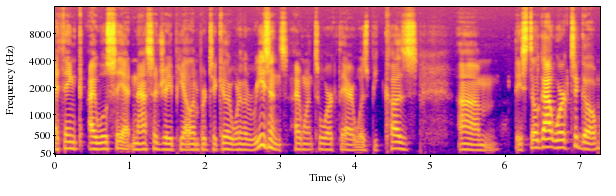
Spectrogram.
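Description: With a Spanish accent, a man talks fairly quickly at a fairly high pitch with ordinary variation, the sound dry and close with no echo on a very clean recording with a silent background. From Puerto Rico. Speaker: space engineer. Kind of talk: casual interview chat. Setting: studio.

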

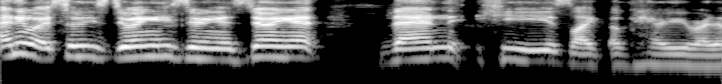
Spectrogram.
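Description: With an American accent, a man speaks in a bright, sharp tone and lively intonation, recorded very cleanly against a silent background with a dry, close sound and no echo. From US Northeast, Philadelphia. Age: 20s. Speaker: drag performer. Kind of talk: casual chat.

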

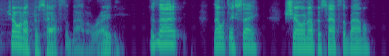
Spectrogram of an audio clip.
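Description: With an American accent, a man speaks at a fairly high pitch, somewhat breathy and with lively intonation, at a moderate pace. Long pauses come often, and the sound is dry and close with no echo. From New Jersey. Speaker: radio call-in show host. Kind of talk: call-in comedy show. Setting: studio.

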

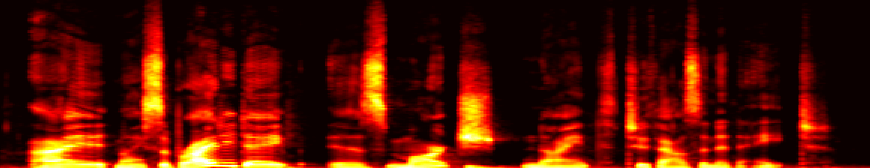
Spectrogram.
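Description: A woman with a Texan accent speaks at a very slow pace and medium pitch, with lively intonation and hardly any pauses. The recording is very clean with a silent background. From Texas. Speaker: podcast editor in recovery. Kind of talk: interview.

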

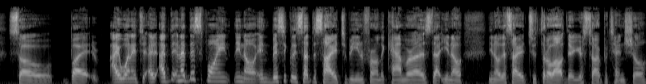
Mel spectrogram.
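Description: Heard in a very clean recording with a silent background, a man with a Puerto Rican accent talks at a fairly quick pace, with a fairly high pitch and ordinary pitch variation. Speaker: drag performer. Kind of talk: casual comedic chat. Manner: chatty, loud when high.

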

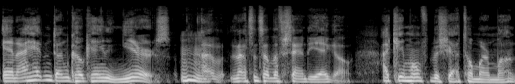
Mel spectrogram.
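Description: This man has an ordinary speaking voice, fairly high in pitch with ordinary pitch variation, and he talks at a fairly quick pace with very even loudness. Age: 40s. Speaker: celebrity scandal fixer. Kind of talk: casual chat. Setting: studio.

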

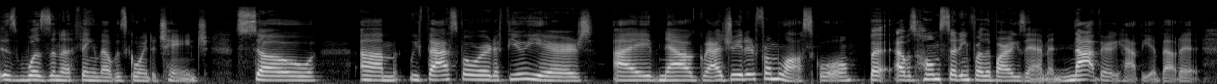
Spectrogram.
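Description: In a very clean recording with a silent background, a woman with an ordinary speaking voice talks at a fairly slow pace, her pitch medium and her intonation fairly even. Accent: American. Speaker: podcast host. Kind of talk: casual interview.

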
